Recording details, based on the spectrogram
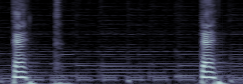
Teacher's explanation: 小さいうの音、若いのジュン、ジュンは口の開きが大きいうの音。というように先ほどまでの単語よりもう少しだけはっきりとした音の違いがありますよね。さあここまで説明すると、じゃあアクソンシフコンフレックスがついている母音はいつも短めでくぐもった音にすればいいのかなとも思いますが、必ずしもそういうわけではありません。先ほどの▁TET▁はもともと▁TEST▁という音が元になっているので、 口をすぼめてくぐもって鳴らすわけではなく、口を丸く開いた▁TET▁TETという音になります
